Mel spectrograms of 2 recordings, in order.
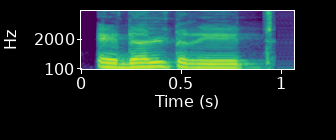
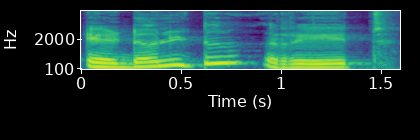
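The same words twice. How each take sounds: First: Said in the usual way. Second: Very slowly sound out adult रेट; slow demo reading. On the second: Shown as a demonstration. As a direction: stretch adult रेट out, each syllable clear. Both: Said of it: "तो meaning बनी हमारी".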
